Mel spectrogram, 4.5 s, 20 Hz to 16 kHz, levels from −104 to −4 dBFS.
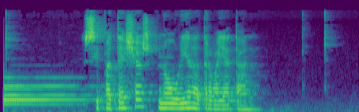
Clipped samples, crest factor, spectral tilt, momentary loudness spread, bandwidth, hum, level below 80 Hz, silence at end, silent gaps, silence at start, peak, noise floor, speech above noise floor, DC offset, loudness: under 0.1%; 20 dB; -3.5 dB/octave; 13 LU; 11.5 kHz; none; -58 dBFS; 1.25 s; none; 0.05 s; -8 dBFS; -61 dBFS; 36 dB; under 0.1%; -25 LUFS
